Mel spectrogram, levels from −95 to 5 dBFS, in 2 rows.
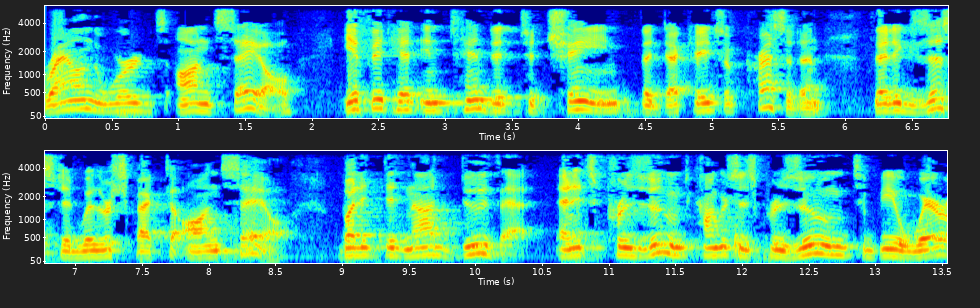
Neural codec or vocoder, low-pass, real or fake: none; 5.4 kHz; real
